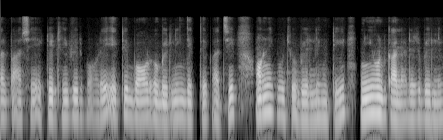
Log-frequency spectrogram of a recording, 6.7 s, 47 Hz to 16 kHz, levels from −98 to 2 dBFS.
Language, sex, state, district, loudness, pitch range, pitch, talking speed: Bengali, male, Odisha, Malkangiri, -23 LUFS, 115-135 Hz, 125 Hz, 170 wpm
